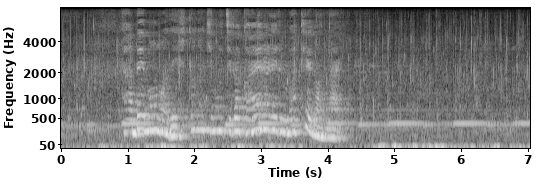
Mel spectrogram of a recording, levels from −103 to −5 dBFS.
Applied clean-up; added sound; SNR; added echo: none; Stream; 9 dB; reverberation time 1.0 s.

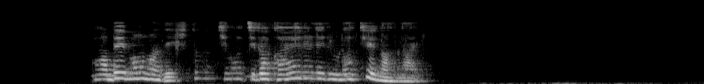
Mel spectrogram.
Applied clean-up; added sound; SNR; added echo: neural mask model DeepFilterNet 3.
